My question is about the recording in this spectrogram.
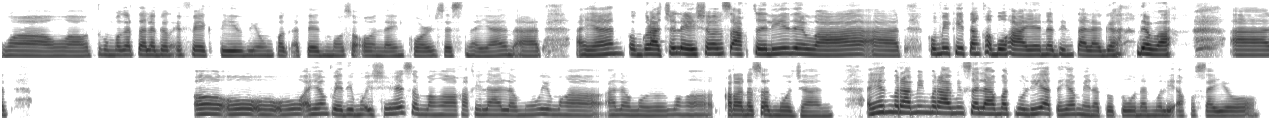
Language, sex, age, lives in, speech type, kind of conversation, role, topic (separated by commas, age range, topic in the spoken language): Filipino, female, 40-44, United States, conversation, podcast, host, Ano ang papel ng mga kursong online sa pagkatuto mo?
